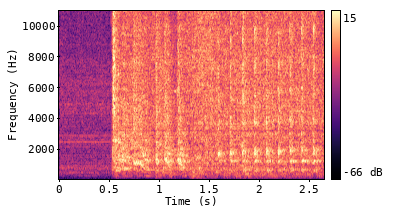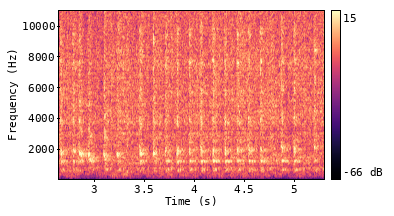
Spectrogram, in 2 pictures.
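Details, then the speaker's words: Toyota 3B 3.4-liter naturally aspirated diesel from a 1981 BJ60 Land Cruiser, sitting six or seven years, with air still in the fuel: cranks briefly after glow plugs, catches, and settles into a steady, even idle clatter; running normally. "she started up feed her a few more there's still some air bubbles in here obviously but she's gonna go just like that these three bees never fail"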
